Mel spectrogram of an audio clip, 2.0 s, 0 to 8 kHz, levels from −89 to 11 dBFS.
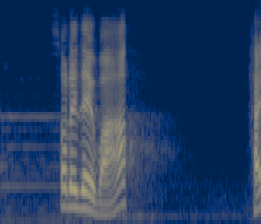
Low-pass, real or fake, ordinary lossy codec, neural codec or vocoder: none; fake; none; codec, 16 kHz, 0.9 kbps, LongCat-Audio-Codec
